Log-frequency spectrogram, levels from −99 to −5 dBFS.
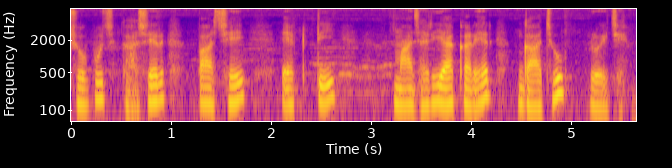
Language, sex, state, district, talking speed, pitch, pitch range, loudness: Bengali, male, Tripura, West Tripura, 85 wpm, 135 Hz, 125-165 Hz, -20 LUFS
